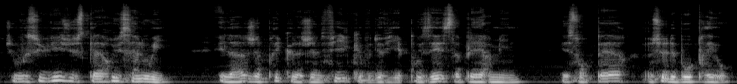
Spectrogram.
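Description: A remorseful courtesan pours out her confession in an impassioned, pleading voice, read by a man. The tone is very dark and mellow, with a husky grain. It comes across as a figure in an audiobook. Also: mid-range voice, fairly quick. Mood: confessing. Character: passionate remorseful woman courtesan.

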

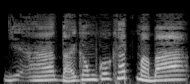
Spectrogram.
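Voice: medium pitch, steady tone, extremely slow, gravelly, a bit bright, no echo, pitched above the performer's own voice, full character voice. A narrator voicing a terrified little boy who stammers and cries out. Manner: stuttering, crying out.

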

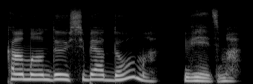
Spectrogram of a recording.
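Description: A woman's voice: medium pitch, animated, unhurried, a little mellow, no echo, studio quality, lightly acted. A woman reading the lines of a mocking, provocative invisible river spirit in an audiobook. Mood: taunting. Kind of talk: audiobook character voice.

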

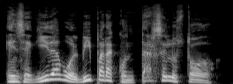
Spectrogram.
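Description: A man's voice: mid-range voice, sing-song, fairly quick, breathy edge, no room sound, studio quality. A man voicing an eager teenage boy telling the others about a discovery, in a storybook reading. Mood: excited.

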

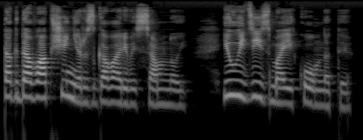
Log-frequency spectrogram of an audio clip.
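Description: A woman's voice: medium pitch, brisk, a bit bright, lightly acted. A proud, defiant young wife, as a woman narrator voices her. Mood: indignant. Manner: agitated, defiant.

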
